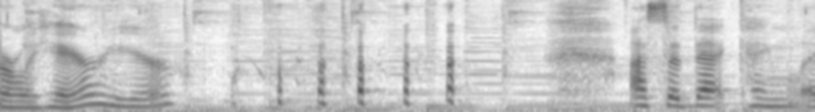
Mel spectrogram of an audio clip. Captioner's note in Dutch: lacht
